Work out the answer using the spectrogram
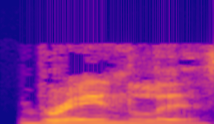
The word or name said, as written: brainlessness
